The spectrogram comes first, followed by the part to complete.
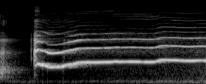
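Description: A woman's long, high-pitched excited squeal ("Ah!"), starting about a third of a second in and held on one note that rises slightly in pitch.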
